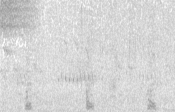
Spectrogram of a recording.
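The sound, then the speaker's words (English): Three short, evenly spaced dog barks with a whiny, whimpering edge ring out over a steady background hiss, each yelp brief and moderately loud, with no talking. “Dog. Nature.”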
